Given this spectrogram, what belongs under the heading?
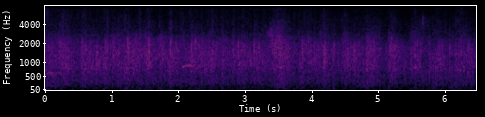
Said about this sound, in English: Could somebody give Jesus a hand clap of praise that we're claiming we want everything back the lowdown devil ever took from us?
